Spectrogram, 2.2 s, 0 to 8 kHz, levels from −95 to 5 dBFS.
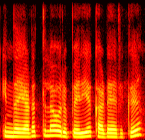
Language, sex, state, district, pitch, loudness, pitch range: Tamil, female, Tamil Nadu, Nilgiris, 235 Hz, -14 LUFS, 215-265 Hz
